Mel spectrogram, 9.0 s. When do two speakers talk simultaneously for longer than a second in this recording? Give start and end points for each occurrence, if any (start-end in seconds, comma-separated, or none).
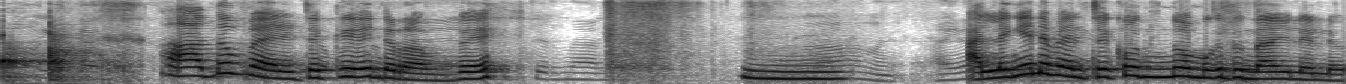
6.6-8.4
